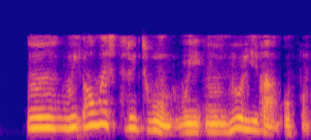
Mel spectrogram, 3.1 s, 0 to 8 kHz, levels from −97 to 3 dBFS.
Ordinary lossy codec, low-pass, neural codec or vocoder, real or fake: AAC, 16 kbps; 7.2 kHz; codec, 16 kHz, 4 kbps, FreqCodec, larger model; fake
